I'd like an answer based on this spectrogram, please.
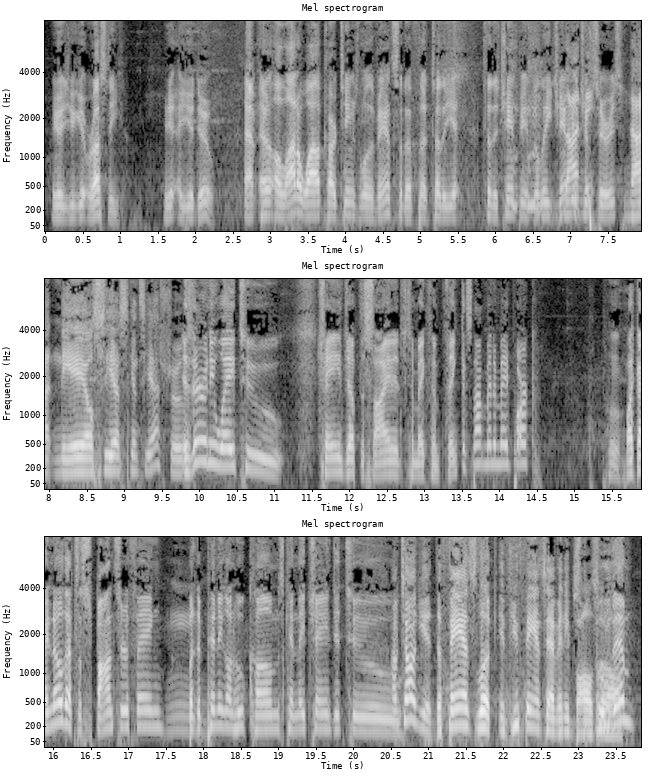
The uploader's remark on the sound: LIVE from the Wildcat Golf Club!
